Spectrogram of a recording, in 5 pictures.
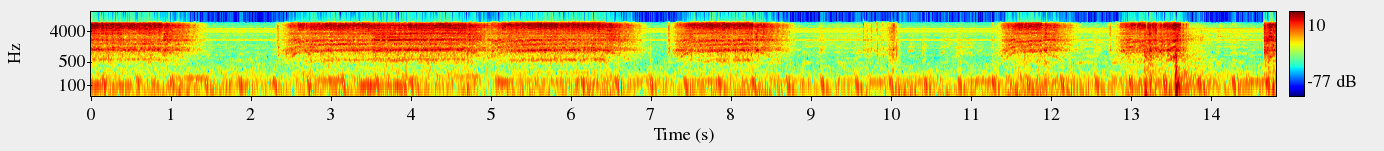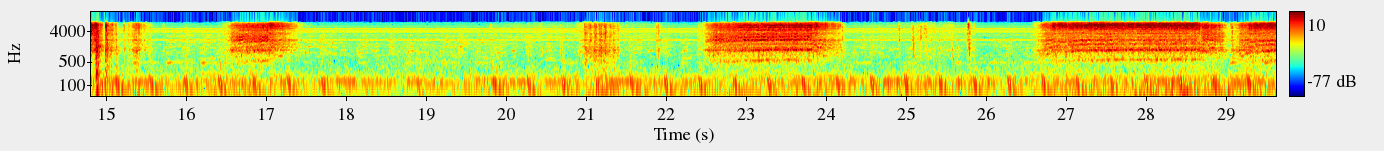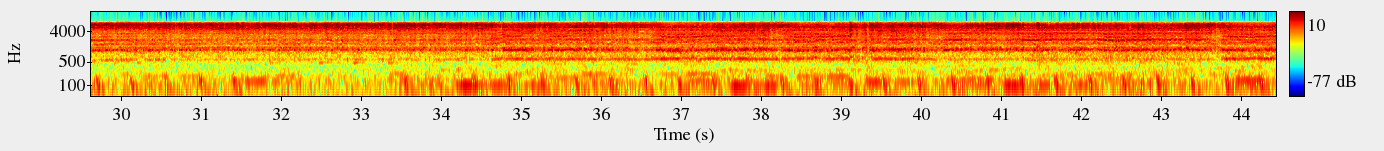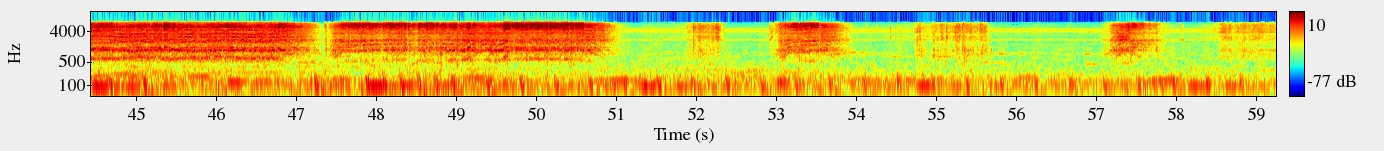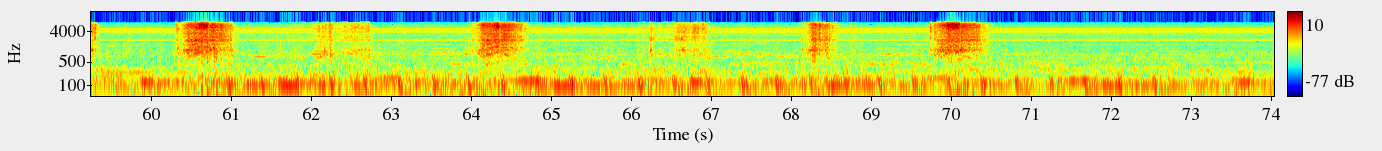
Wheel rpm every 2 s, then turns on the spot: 80, 100, 130, 80, 40, 20, 60, 20, 30, 0, 10, 80, 10, 90, 120, 160, 160, 160, 160, 160, 160, 160, 160, 110, 150, 70, 40, 10, 20, 10, 10, 10, 10, 10, 10, 10, 0.
20-22 24-26 54-56 58-60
